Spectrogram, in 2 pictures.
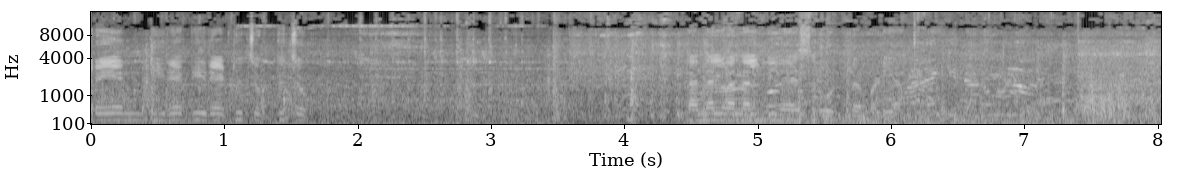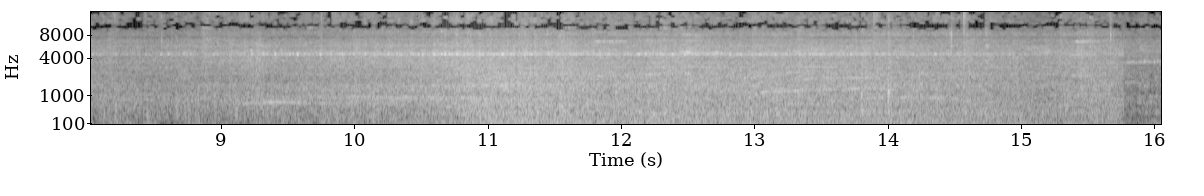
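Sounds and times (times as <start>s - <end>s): train rumble echoing in tunnel: 0.0s - 16.0s
high wheel squeal: 0.2s - 5.6s, 6.5s - 16.0s.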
